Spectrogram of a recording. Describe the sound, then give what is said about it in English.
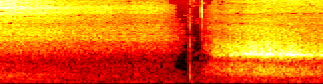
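A person taking a deep breath: a long, airy inhale, a brief silent pause, then a stronger, rushing exhale. “I need to take a deep breath.”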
